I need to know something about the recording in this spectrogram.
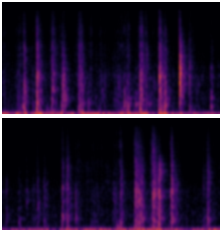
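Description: A deck of Grand Jeu Lenormand cards being shuffled by hand: a rapid run of clicks and flicks as the cards slide over one another, coming in bursts with a lull around three to four seconds in.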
